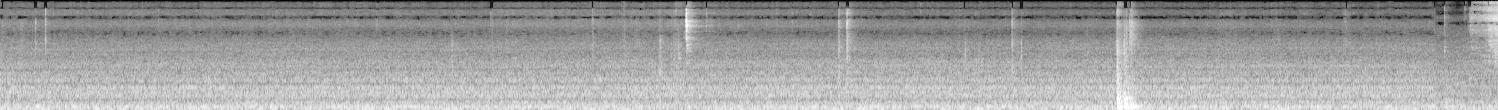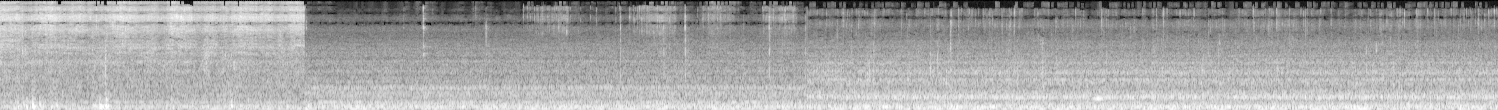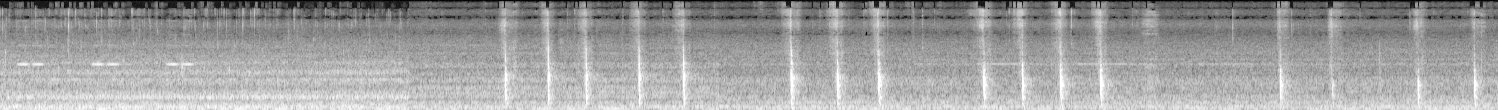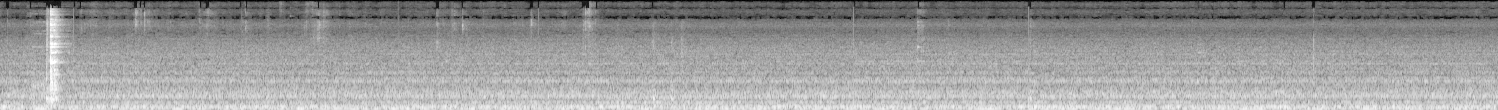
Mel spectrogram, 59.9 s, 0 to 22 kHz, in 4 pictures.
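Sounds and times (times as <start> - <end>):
steady kitchen hum: 0.0 - 59.9
tap water running: 14.7 - 18.1.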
